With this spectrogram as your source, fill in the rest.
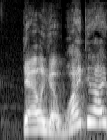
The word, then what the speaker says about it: Gallagher: I'm going to say your last name wrong, so I'm going to let you introduce yourself. Gallagher. Gallagher.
